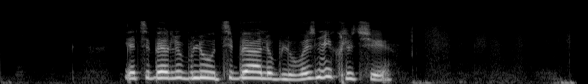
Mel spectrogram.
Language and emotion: Russian, positive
